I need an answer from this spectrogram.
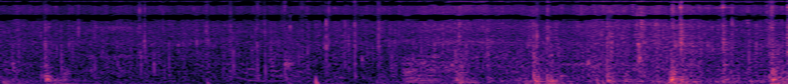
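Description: Rain falling, an even hiss with many scattered sharp taps of drops and a few faint knocks.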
